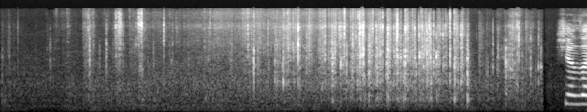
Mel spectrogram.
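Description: A paper bag rustles as powder pours out of it.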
